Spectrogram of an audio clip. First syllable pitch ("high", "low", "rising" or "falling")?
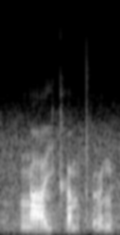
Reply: rising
